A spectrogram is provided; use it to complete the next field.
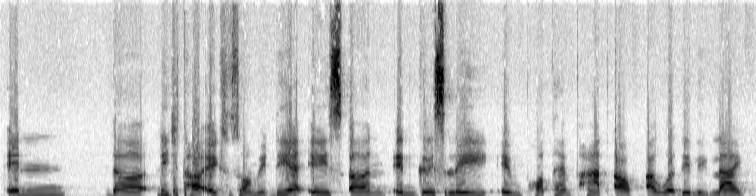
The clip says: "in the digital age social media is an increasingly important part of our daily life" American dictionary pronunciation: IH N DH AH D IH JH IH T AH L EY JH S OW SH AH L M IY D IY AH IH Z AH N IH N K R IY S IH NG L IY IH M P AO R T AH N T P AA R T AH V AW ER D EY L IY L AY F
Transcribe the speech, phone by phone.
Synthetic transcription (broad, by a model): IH N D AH D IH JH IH T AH L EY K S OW S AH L M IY D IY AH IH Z AH N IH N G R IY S L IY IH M P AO T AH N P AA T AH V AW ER D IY L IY L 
